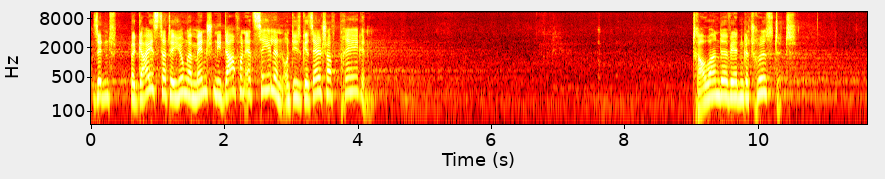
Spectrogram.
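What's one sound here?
A middle-aged man speaks with emphasis into a microphone in a large echoing hall.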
